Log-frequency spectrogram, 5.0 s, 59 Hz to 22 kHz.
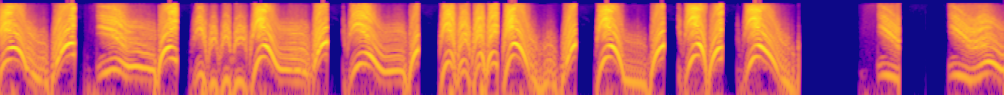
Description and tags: scratch243 looped
Funky scratching a vocal phrase. Technics SL1210 MkII. Recorded with M-Audio MicroTrack2496.
you can support me by sending me some money:
looped, vocal, record, beat, turntablism, battle, scratch, hiphop, dj, cut, vinyl, loop, scratching, riff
